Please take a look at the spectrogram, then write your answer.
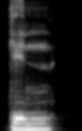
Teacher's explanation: gin in the middle tone meaning to eat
